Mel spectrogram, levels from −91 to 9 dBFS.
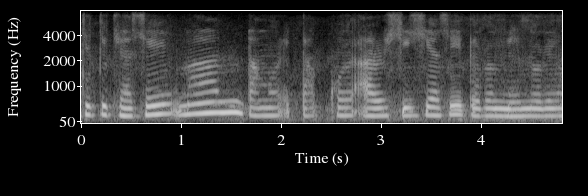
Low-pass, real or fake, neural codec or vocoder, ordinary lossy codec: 7.2 kHz; fake; codec, 44.1 kHz, 7.8 kbps, Pupu-Codec; Opus, 32 kbps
